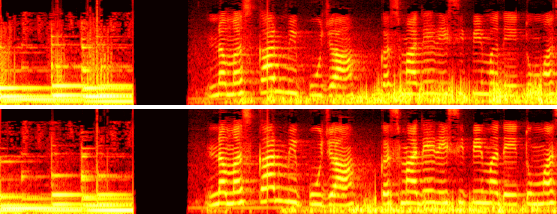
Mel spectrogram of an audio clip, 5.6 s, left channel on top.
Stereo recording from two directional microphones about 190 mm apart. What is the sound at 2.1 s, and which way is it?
A woman's voice, 15° right (ahead or behind).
